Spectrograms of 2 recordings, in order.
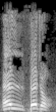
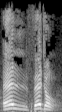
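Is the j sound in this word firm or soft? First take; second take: firm; firm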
